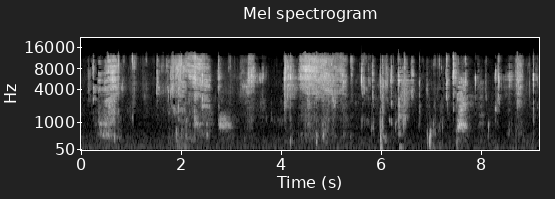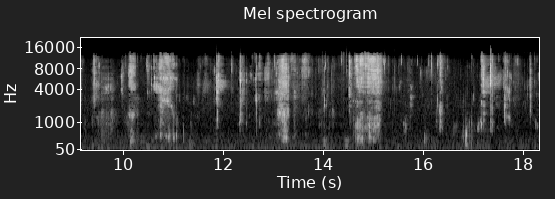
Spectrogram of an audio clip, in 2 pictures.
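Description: Close-up eating sounds: a person biting into stewed beef on the bone and chewing it with the mouth open. Irregular smacks and sharp clicks come in bursts, with a few longer stretches of loud chewing.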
